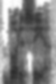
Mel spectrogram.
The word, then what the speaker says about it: Boadicea: First, modern pronunciation of her name is Boadicea, and that may not even have been her name.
